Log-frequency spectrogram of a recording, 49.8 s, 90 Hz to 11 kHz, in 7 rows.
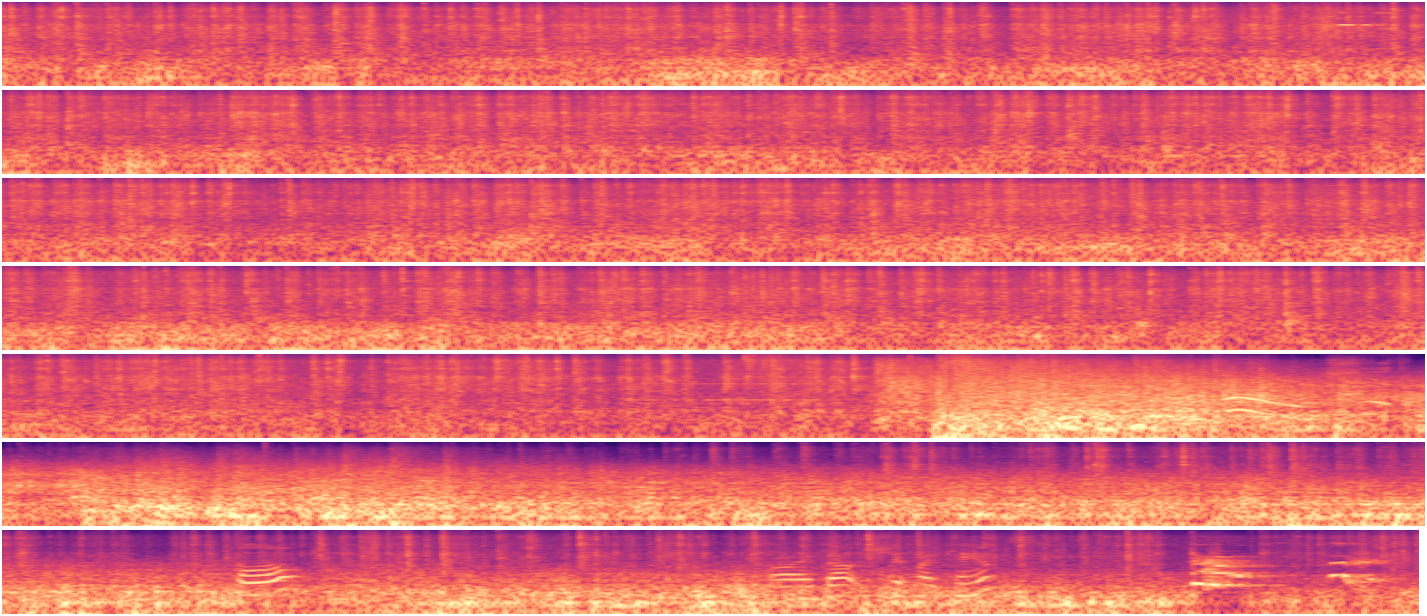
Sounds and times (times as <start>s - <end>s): Thunderstorm: 0.0s - 49.7s
Speech: 34.5s - 35.5s, 43.9s - 44.2s, 46.5s - 47.7s.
